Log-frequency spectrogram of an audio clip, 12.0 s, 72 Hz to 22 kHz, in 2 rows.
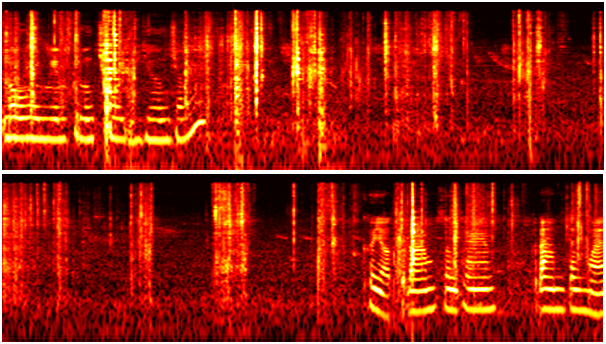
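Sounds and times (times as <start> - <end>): rustles: 0.0 - 12.0
metal tongs clicking on crab shells: 8.1 - 12.0.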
